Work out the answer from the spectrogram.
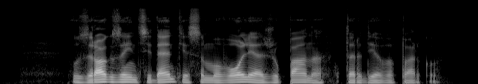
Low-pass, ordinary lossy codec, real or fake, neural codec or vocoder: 14.4 kHz; none; real; none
